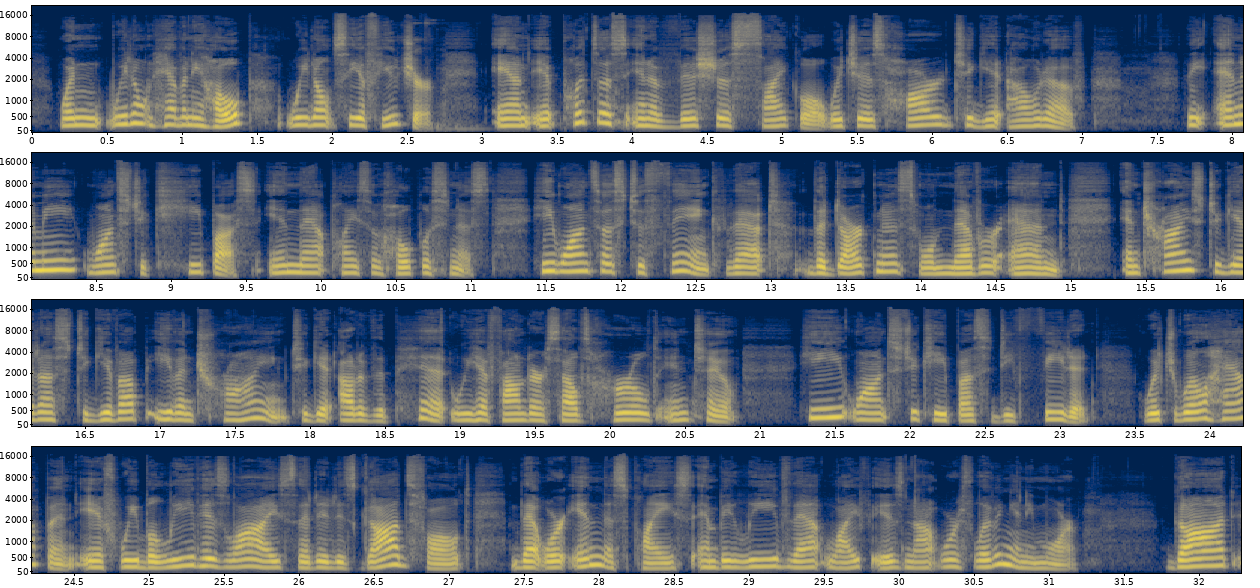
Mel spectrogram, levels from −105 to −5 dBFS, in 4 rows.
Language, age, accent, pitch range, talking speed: English, 50-69, American, 190-230 Hz, 195 wpm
